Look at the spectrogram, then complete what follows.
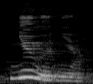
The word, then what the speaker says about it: pneumonia: Pneumonia, la pneumonie, on ne prononce pas le P.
